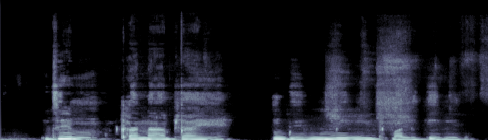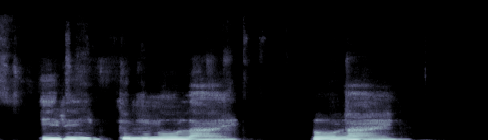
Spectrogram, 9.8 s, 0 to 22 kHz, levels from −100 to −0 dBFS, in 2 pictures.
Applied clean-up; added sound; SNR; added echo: neural mask model Resemble Enhance denoiser.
